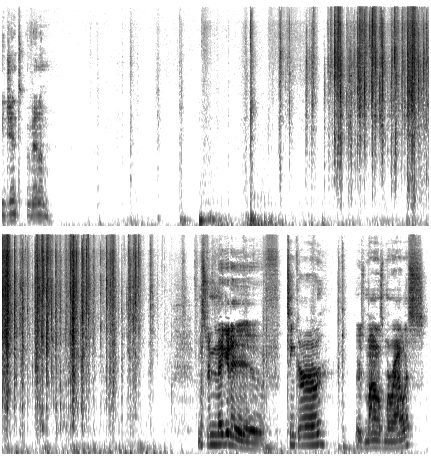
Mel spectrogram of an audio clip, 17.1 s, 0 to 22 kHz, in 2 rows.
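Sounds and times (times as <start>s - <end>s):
foil wrapper crinkling: 5.5s - 12.3s.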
